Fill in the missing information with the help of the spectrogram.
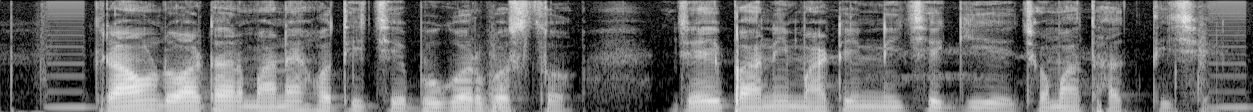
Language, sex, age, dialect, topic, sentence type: Bengali, male, 18-24, Western, agriculture, statement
